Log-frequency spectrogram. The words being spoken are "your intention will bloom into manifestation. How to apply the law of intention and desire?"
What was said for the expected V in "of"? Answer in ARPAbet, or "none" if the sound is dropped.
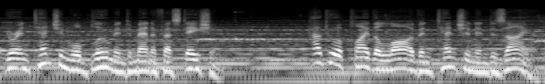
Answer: V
